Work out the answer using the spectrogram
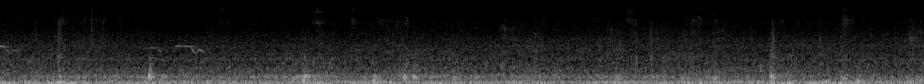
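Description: Passenger train coaches rolling along the track, heard from an open doorway: a steady low rumble with occasional short knocks from the running gear.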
